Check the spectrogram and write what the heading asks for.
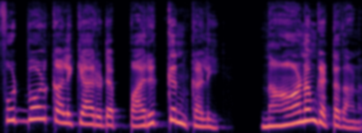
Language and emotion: Malayalam, disgusted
